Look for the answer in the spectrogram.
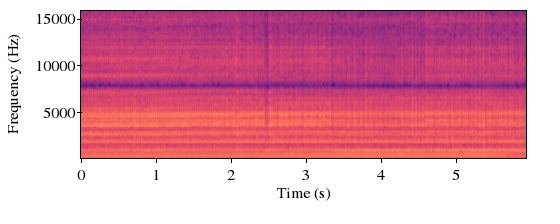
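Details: Saeco Vienna Plus espresso machine, about six months old; loud steady high-pitched screech at constant level through the brew cycle, not on every cup; persisted after cleaning and a repair, machine eventually replaced.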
